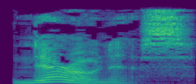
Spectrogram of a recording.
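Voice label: "narrowness", British English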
